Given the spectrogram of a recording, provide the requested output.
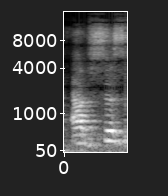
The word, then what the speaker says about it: abscissa: referred to as the abscissa now there's a silent c it's the sc combining so it's spelled abscissa okay but here in the month of february we don't want to encourage anything so abscissa is how it's pronounced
